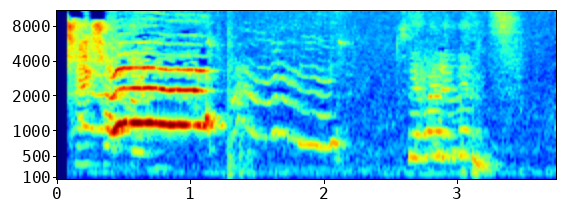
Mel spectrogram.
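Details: Siberian Husky puppies on their first vet visit give high, drawn-out whining howls that slide downward, then a short falling yelp, protesting loudly.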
